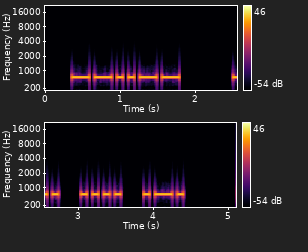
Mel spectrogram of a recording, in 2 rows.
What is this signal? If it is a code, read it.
Morse code, heard as a keyed tone, about 16 wpm, 700 Hz. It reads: , IHR
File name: Morsekurs / Witze / Witz 09. Januar 2018, 70 F80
